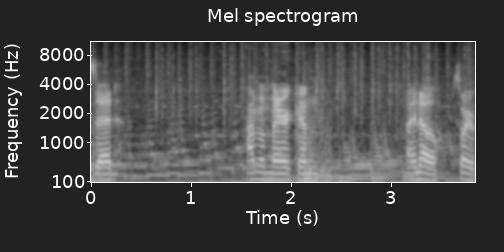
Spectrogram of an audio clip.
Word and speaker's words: Z: It's pronounced Zed.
